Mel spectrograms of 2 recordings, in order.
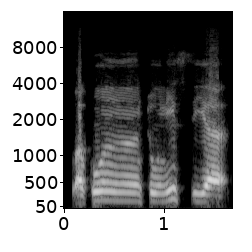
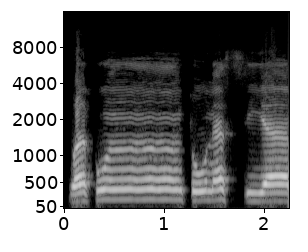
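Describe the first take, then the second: First: نسيا with the nun said with a kasra, nisya, slowly; وكنت نسيا with kasra. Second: نسيا with the nun said with a fatha, nasya, slowly; وكنت نسيا with fath. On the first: Teacher demonstrates Shu'ba's reading for students, nisya with kasra. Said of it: "بكسرها نسي". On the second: Teacher demonstrates Hafs's reading for students, nasya with fatha. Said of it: "وكنت نسيا بفتح النون". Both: Shown as a demonstration.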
